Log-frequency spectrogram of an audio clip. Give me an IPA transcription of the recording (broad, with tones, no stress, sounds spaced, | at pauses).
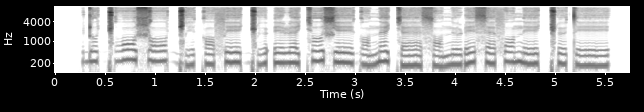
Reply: ɖ ɤ˧ ɡ͡ǁ ɔː˥ ɕ ɔː˧ ɡ͡ǁ e˩ k ɒ˩ f eː˧ ɡ͡ǁ ø˧ ʔ e˧ ɭ ɛ˧ c ɤ˥ ɕ eː˧ ɡ ɒ˩ n ɛ˥ c ɛː˩ s ɒ˩ n ø˧ ɽ e˥ s ɛ˧ f ɔ˥ n eː˧ ǁ ø˥ t eː˧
